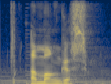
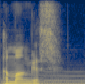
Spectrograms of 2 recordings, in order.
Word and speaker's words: Among Us: about among us okay you're pronouncing the g really hard and uh as like an o sound so you're pronouncing this as among us no among us among us oh yeah i know i know i'm honest no no see i'm now i'm not pronouncing g it's a schwa it's not an o i know it's spelled with an o but you know how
